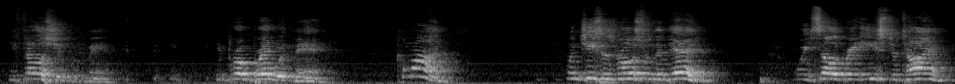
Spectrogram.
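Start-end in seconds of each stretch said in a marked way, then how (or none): none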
